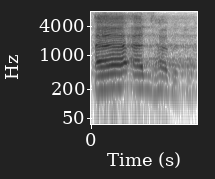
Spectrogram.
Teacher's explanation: وزاد هشام كذلك التحقيق مع الإدخال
